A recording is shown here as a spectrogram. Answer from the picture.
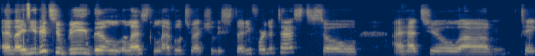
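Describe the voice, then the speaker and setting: Ordinary pitch variation marks this moderate-paced speech in a Portuguese accent. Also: woman. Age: 30s. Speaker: film editor. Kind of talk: interview. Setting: live stream at a school. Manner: halting, many fillers.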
